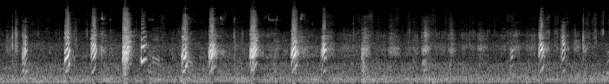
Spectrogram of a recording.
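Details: Excited pet Boston terrier out on a walk gives bursts of shrill, squeaking yips, densely packed for three seconds, then a quiet pause before two more sharp cries, with steady background hiss.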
